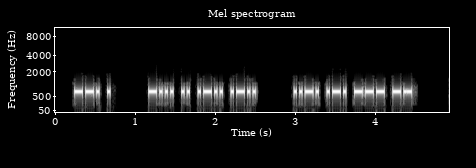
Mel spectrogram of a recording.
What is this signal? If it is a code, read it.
Morse code, heard as a keyed tone, about 35 wpm, 700 Hz. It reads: GE BILL FROM
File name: UK MASTER QSOs TRAINING/35WPM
